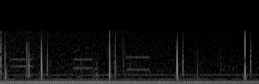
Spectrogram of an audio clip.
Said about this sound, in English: I'll be dialing 9299, and that doubles with whatever the real thousand group is.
